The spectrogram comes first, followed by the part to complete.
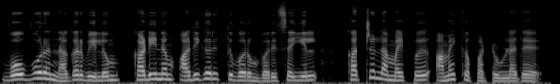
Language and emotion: Tamil, neutral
